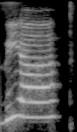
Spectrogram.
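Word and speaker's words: Xiya: launched and it's called zia well that's what my husband told me it's called zia it's spelled x i y a and you should totally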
